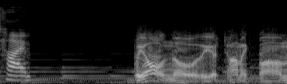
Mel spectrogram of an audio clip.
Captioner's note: soundbite of archived recording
